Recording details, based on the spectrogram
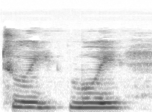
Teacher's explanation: So make sure you keep saying the ou, y together, ouille, and then you can add any consonant sound to that.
